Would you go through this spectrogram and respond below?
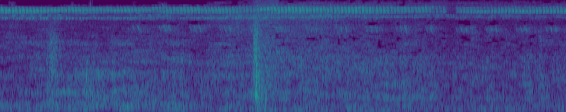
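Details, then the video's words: Night chorus of crickets in a field at Turi, Sleman, recorded during the pandemic: a continuous piercing high trill, overlaid by faint rapid pulsed chirps, with a brief thump near the middle. "JANGKERIKPUN TETAP BERNYANYI WALAUPUN MASA PANDEMI!!!!"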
